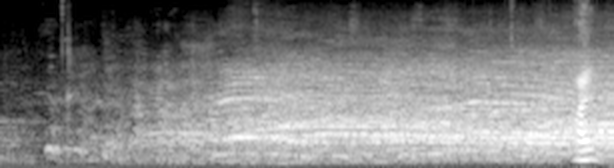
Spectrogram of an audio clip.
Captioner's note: crowd shouting indistinctly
